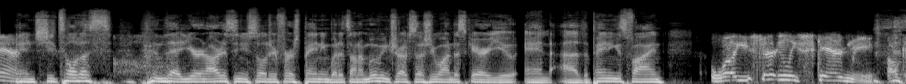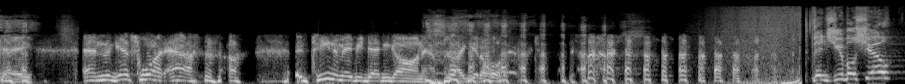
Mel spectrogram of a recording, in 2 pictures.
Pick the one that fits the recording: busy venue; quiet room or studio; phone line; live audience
phone line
